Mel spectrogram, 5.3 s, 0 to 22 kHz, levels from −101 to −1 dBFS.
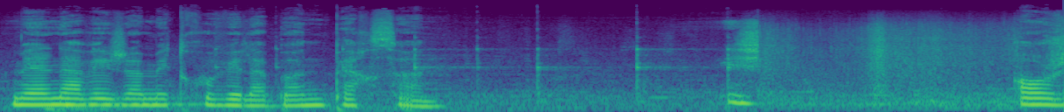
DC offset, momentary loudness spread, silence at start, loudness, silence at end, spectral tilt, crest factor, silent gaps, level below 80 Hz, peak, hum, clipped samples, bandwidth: under 0.1%; 21 LU; 0 s; -29 LUFS; 0 s; -5.5 dB/octave; 18 dB; none; -54 dBFS; -10 dBFS; none; under 0.1%; 15 kHz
